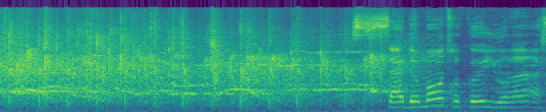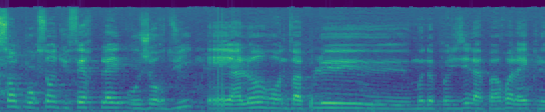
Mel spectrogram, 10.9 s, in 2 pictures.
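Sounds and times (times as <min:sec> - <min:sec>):
audience applause: 0:00.0 - 0:04.3
speech: 0:03.9 - 0:10.9.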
